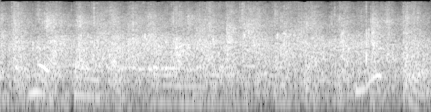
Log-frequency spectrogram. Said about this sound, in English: I suggest rather than yays or nay, just clap.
